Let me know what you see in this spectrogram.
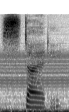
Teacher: study, 2 syllables. First syllable is accented.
